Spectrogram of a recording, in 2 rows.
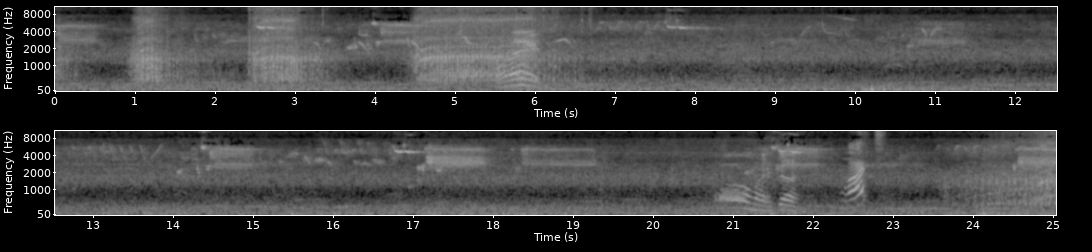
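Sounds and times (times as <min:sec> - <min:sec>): distant surf: 0:00.0 - 0:07.4, 0:19.6 - 0:25.0
faint bird chirps: 0:00.0 - 0:08.2, 0:12.5 - 0:19.4, 0:20.8 - 0:25.0
wind: 0:00.0 - 0:25.0.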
